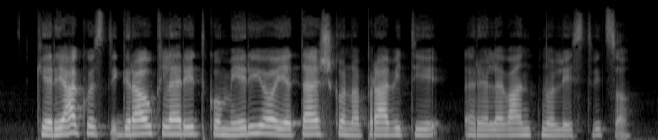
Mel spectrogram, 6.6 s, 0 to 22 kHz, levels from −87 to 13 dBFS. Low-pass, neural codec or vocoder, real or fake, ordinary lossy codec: 19.8 kHz; autoencoder, 48 kHz, 32 numbers a frame, DAC-VAE, trained on Japanese speech; fake; MP3, 64 kbps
